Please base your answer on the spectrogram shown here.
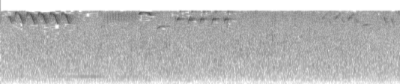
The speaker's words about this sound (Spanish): El mirlo acuático europeo se siente como en casa.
